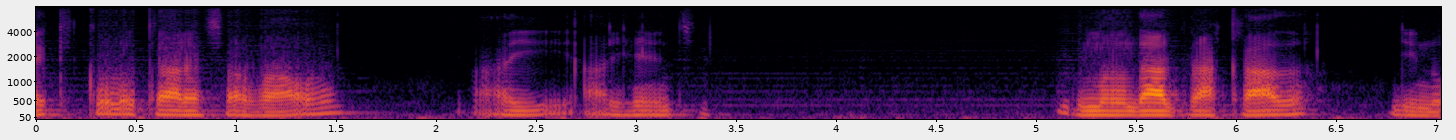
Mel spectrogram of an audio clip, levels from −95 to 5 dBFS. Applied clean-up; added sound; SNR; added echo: neural separator model SepFormer DNS4.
